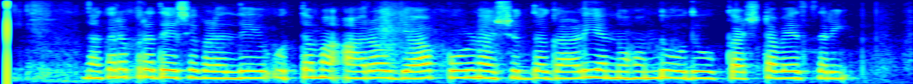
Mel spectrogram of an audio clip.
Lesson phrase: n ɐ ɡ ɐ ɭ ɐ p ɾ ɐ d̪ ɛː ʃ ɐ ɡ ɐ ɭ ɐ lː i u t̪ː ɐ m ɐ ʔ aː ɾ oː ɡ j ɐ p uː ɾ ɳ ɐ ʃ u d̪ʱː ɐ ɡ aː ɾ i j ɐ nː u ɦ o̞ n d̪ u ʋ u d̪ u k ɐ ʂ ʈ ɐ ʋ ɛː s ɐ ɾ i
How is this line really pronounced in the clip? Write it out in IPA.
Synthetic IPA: n ɐ ɡ ɐ ɾ ɐ p ɾ ɐ d̪ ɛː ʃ ɐ ɡ ɐ ɭ ɐ lː i u t̪ː ɐ m ɐ ʔ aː ɾ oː ɡ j ɐ p uː ɾ ɳ ɐ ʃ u d̪ʱː ɐ ɡ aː ɭ i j ɐ nː u ɦ o̞ n d̪ u ʋ u d̪ u k ɐ ʂ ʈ ɐ ʋ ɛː s ɐ ɾ i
